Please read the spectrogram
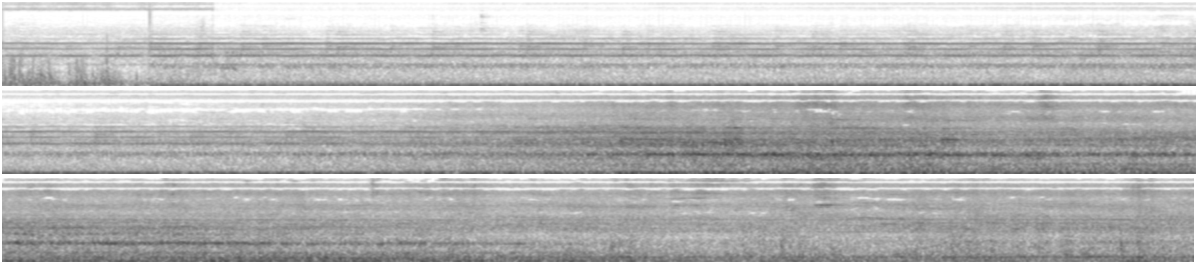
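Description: Union Pacific diesel freight locomotives running past close by, their engine rumble growing louder until they pass about eleven seconds in. Then a double-stack container train rolls by with wheel and rail noise.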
